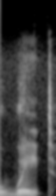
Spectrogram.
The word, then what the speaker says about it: weight: The stress, carrying the weight of. And weight sounds like wait. Same pronunciation, different spelling. w e i g h t, wait. The silent g h.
